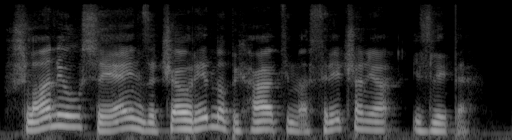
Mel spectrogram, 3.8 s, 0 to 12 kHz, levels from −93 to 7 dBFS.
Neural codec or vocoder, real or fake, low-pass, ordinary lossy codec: codec, 44.1 kHz, 7.8 kbps, DAC; fake; 10.8 kHz; none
